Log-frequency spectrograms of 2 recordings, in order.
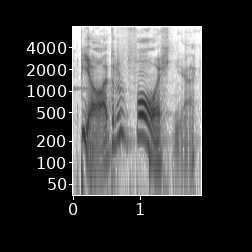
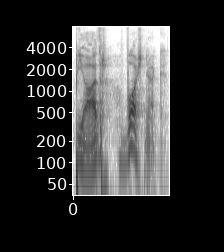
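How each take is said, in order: First: The name is said with American English pronunciation. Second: The name is said with Polish pronunciation. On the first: "The Americanized way" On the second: "That's my best uh, try"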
